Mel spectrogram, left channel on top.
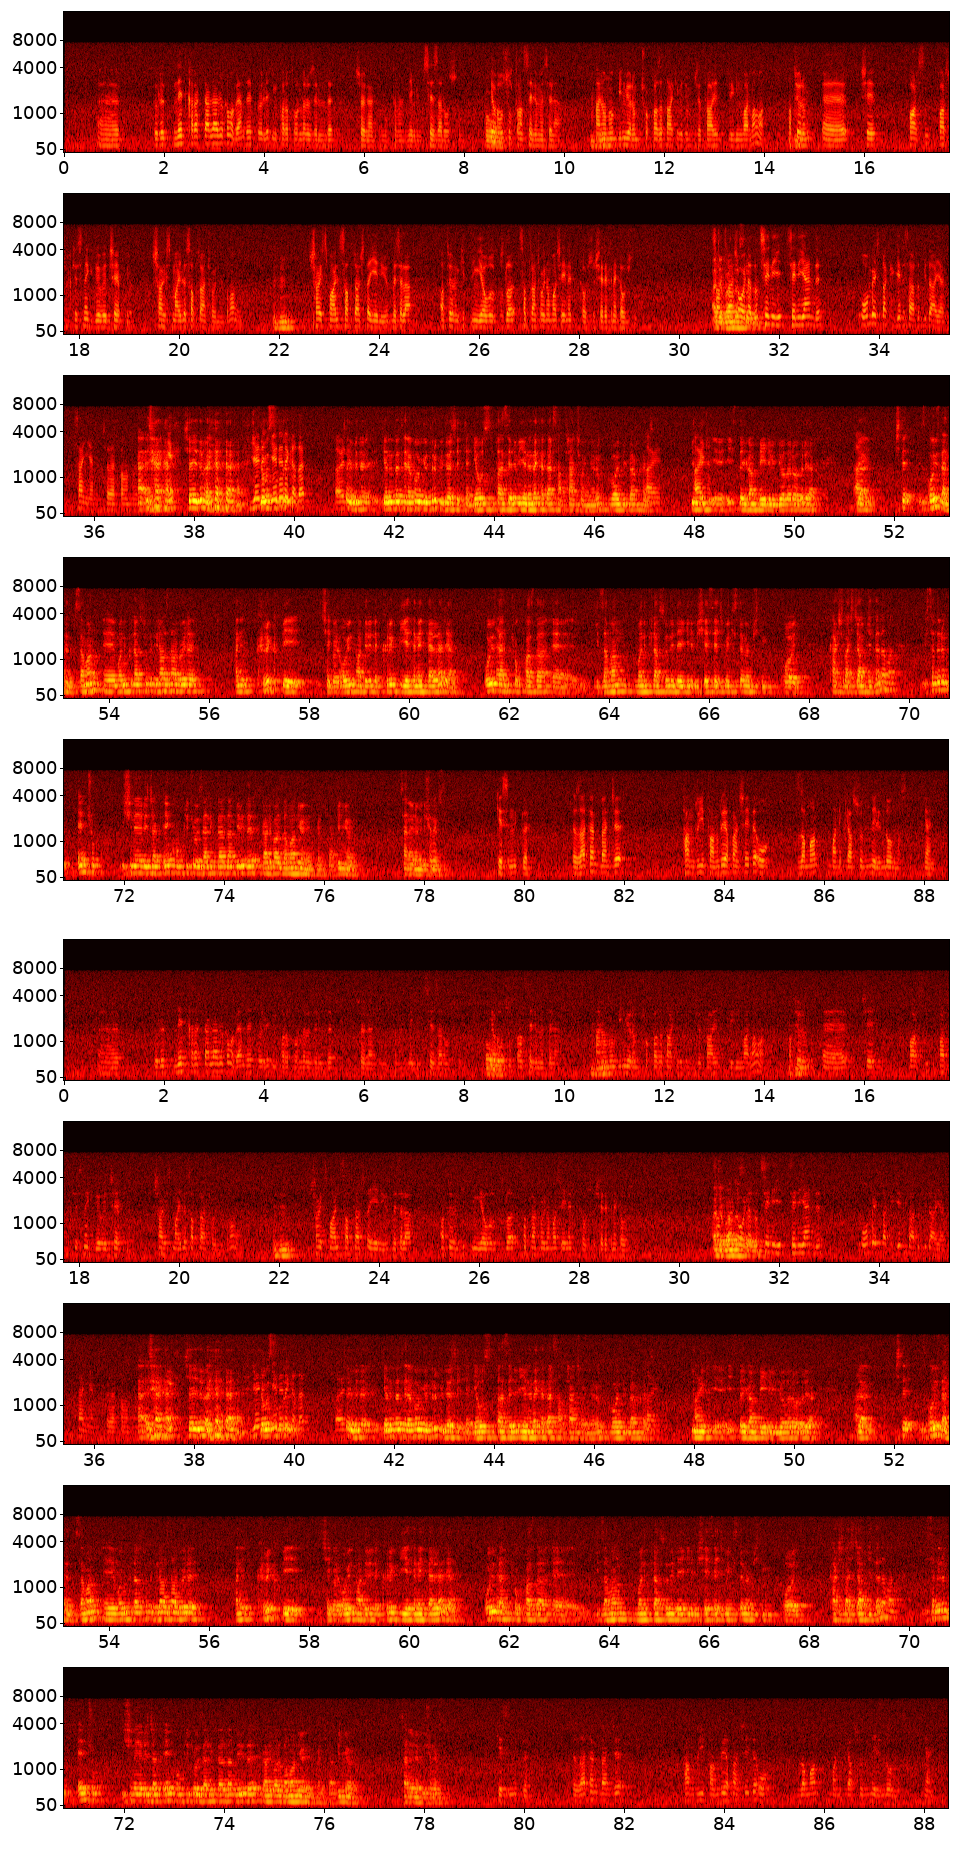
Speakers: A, on the left; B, on the left.
A: Ee, Böyle net karakterler yok ama ben de hep böyle imparatorlar özelinde söylerdim muhtemelen. Ne bileyim Sezar olsun.
B: Oo.
A: Yavuz Sultan Selim mesela.
B: Hı hı.
A: Hani onu bilmiyorum çok fazla takip ediyorum. Mesela tarih bilgin var mı ama atıyorum
B: Hı hı.
A: eee, şey Fars'ın Fars ülkesine gidiyor ve şey yapıyor. Şah İsmail'le satranç oynuyor tamam mı?
B: Hı hı.
A: Şah İsmail'i satrançta yeniyor. Mesela atıyorum gittin Yavuz'la satranç oynama şeyine kavuştun, şerefine kavuştun. Satranç
B: Acaba nasıl
A: oynadın,
B: oldu?
A: seni seni yendi. 15 dakika geri sardım bir daha yendin. Sen yendin bu sefer falan böyle.
B: Ha, <laughs>
A: Ye
B: Şey değil mi? <laughs>
A: yene
B: Yavuz Sultan
A: yenene kadar. Aynen.
B: şey bir de yanında telefon götürüp video çekeceksin. Yavuz Sultan Selim'i yenene kadar satranç oynuyorum. Vol bilmem kaç.
A: Aynen.
B: Günlük
A: Aynen.
B: e, Instagram daily videoları olur ya.
A: Aynen.
B: Ya işte o yüzden dedim zaman e, manipülasyonu biraz daha böyle Hani kırık bir şey böyle oyun tabiriyle kırık bir yetenek derler ya. O yüzden
A: Evet.
B: çok fazla e, zaman manipülasyonu ile ilgili bir şey seçmek istememiştim o karşılaşacağım cinden ama sanırım en çok işine yarayacak en komplike özelliklerden biri de galiba zamanı yönetmek ya. Bilmiyorum. Sen öyle mi düşünüyorsun?
A: Evet. Kesinlikle. Ya zaten bence Tanrı'yı Tanrı yapan şey de o zaman manipülasyonunun elinde olması. Yani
